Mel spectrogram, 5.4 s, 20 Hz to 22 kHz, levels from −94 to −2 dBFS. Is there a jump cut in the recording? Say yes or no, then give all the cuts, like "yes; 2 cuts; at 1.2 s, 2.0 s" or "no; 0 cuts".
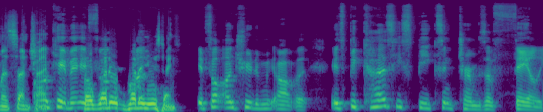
no; 0 cuts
